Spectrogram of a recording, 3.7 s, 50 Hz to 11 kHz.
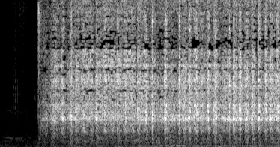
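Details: Honda Varadero 125 being revived after spark fixes, on the stand with choke and a little fuel in the carbs: starter spins it at about four pulses a second with a bright whirr and no sign of catching.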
